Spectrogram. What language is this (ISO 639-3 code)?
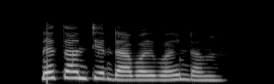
kln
